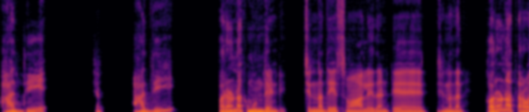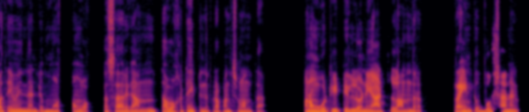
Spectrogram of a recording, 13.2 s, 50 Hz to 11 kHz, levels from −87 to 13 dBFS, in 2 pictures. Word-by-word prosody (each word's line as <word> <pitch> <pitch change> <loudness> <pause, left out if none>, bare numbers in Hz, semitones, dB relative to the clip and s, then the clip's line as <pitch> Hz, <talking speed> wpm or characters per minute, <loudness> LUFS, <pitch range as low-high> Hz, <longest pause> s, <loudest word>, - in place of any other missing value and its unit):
అది 175 +7 -1 0.7
చె 140 - -8 0.5
అది 190 +8 -1 0.7
కరోనాకు 220 +1 +3
ముందే 175 0 +4
అండి. 105 -5 -7 0.3
చిన్న 150 +2 0
దేశమా 150 0 0
లేదంటే, 145 0 -2 0.5
చిన్నదాని 135 -1 -2 0.3
కరోనా 255 +10 +6
తర్వాత 195 -2 +3
ఏమైందంటే 170 +1 0 0.2
మొత్తం 145 +9 -6
ఒక్కసారిగా 190 +1 -1
అంతా 185 +4 -3
ఒకటైపోయింది. 150 -4 -3
ప్రపంచమంతా 130 0 -3 0.6
మనం 155 0 +6
ఓటీటీలోని 160 -1 +2
ఆటీల్లో 135 +1 0
అందరం 155 +3 -3 0.4
'ట్రైన్ 160 +9 +5
టూ - - -2
భూషానణ్' 175 0 0
165 Hz, 115 wpm, -24 LUFS, 145-185 Hz, 0.7 s, కరోనా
